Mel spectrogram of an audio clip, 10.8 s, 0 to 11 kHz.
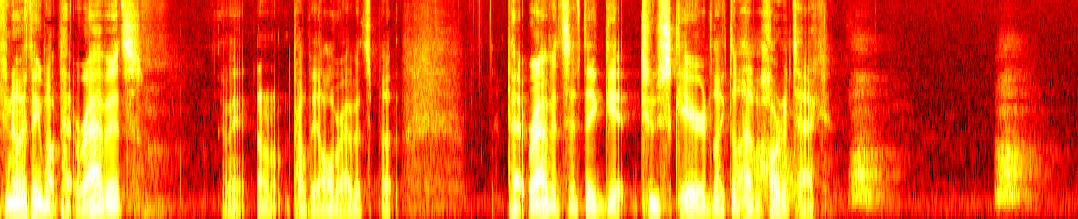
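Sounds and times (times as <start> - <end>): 
speech: 0.0 - 1.5, 2.2 - 4.3, 5.1 - 8.3
dog barking: 7.8 - 9.0, 10.0 - 10.5.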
